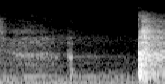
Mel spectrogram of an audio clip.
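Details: Cough during a demonstration of cough and sneeze etiquette, coughing into clothing as the correct method.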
